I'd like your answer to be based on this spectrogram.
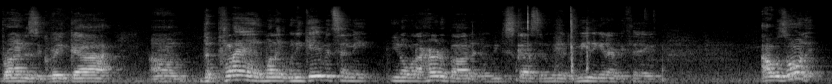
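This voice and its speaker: At a very fast pace, a man talks with a fairly high pitch and ordinary pitch variation. Room echo is audible and background noise is noticeable. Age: 20s. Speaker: musician and songwriter. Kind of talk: interview.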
